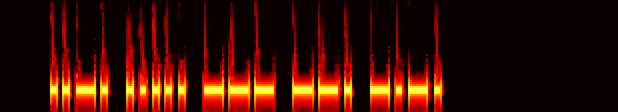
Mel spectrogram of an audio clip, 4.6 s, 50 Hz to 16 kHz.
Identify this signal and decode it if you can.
Morse code, heard as a keyed tone, about 25 wpm, 700 Hz. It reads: F5OGC
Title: DXCC-100 Call Signs - 5 Characters - Repeated 2x - 25wpm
